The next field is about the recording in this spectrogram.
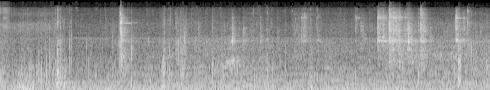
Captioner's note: fence rattling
